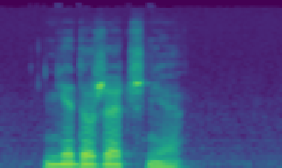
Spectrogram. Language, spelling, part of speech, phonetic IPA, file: Polish, niedorzecznie, adverb, [ˌɲɛdɔˈʒɛt͡ʃʲɲɛ], Pl-niedorzecznie.ogg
